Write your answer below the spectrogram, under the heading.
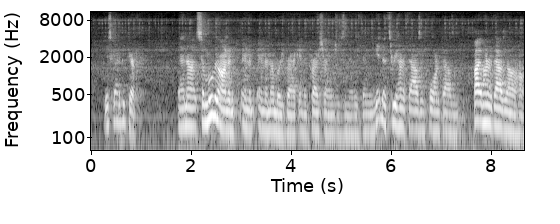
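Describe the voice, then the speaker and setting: Delivered at a very fast pace with long, frequent pauses and ordinary pitch variation, the speech sits over noticeable background noise. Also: man. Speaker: real estate agent. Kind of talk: informal explainer video. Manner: halting, many fillers and repeats.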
